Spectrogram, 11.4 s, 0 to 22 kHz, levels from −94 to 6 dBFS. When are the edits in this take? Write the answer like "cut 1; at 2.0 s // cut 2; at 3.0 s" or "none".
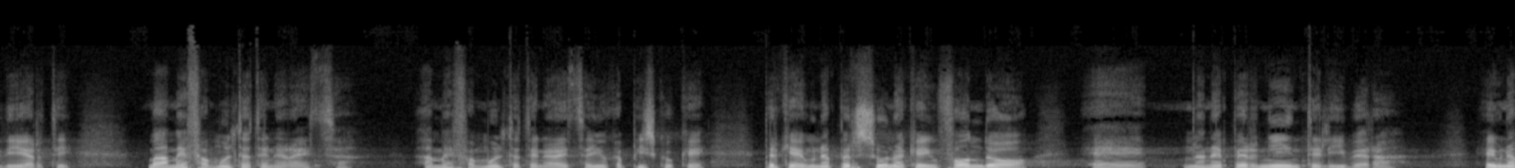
none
